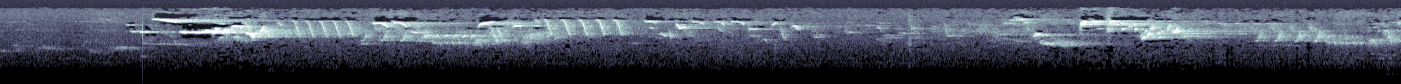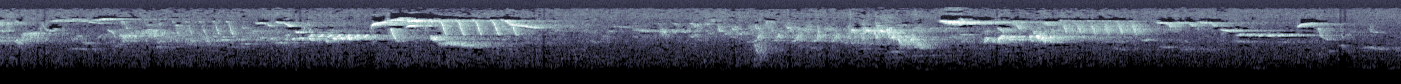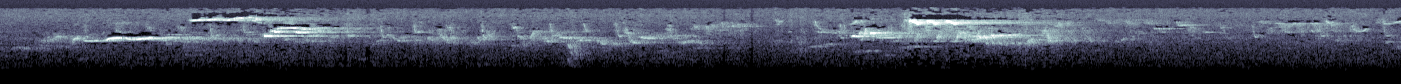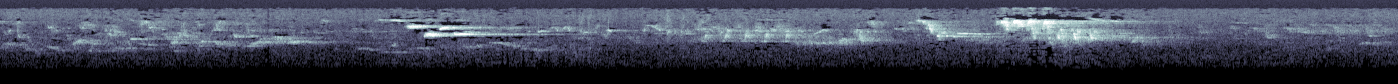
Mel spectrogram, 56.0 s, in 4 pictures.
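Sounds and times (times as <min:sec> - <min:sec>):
songbird singing trills: 0:00.0 - 0:56.0.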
